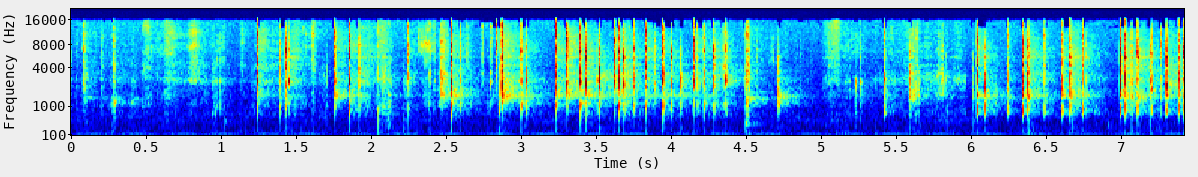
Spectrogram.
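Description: Long fingernails tap and scratch the sides of a small paperboard box held in both hands. The result is a continuous stream of rapid, dry, bright clicks and scratchy rasps centered around 2 kHz, with almost no low end apart from a faint steady hum.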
